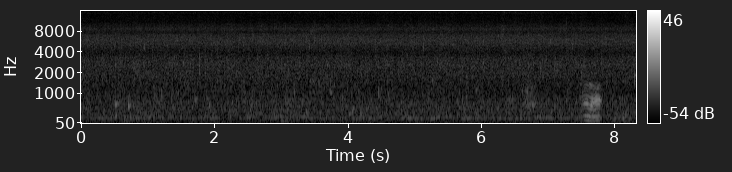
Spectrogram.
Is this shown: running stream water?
yes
